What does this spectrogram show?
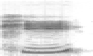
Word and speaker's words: qui: PS so the word key um means whoo and it's pronounced pretty much just like a key I mean English that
